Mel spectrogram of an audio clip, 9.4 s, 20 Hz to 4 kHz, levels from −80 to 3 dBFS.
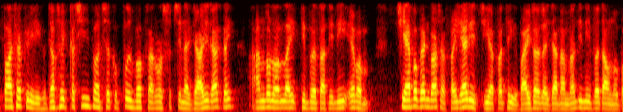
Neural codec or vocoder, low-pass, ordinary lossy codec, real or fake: codec, 16 kHz in and 24 kHz out, 0.8 kbps, FocalCodec, streaming, 65536 codes; 3.6 kHz; Opus, 64 kbps; fake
